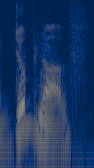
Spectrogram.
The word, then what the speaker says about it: Dubnow: There's a book called, 2 volumes, History of the Jews in Russia and Poland by Simon Dubnow, it's spelled Dubnow, D-U-B-N-O-W, but it's pronounced Dubnow.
